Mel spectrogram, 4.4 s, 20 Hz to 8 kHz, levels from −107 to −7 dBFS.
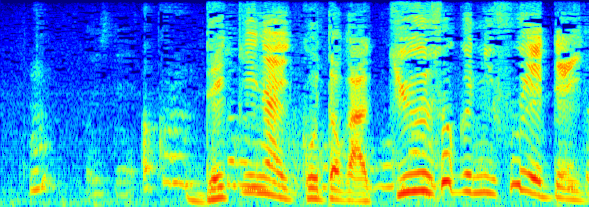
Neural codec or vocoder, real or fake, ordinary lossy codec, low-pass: none; real; none; none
